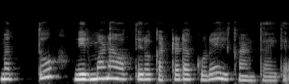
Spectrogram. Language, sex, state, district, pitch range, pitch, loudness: Kannada, female, Karnataka, Shimoga, 225-255 Hz, 235 Hz, -18 LUFS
